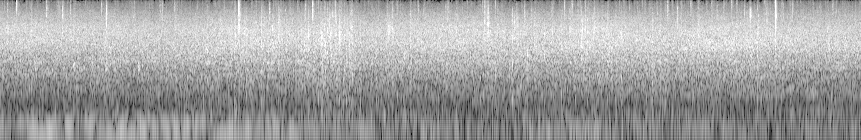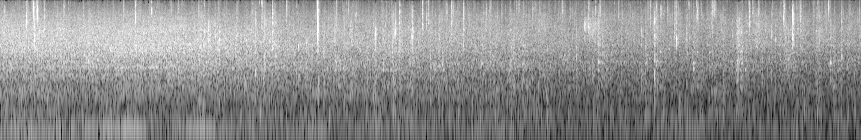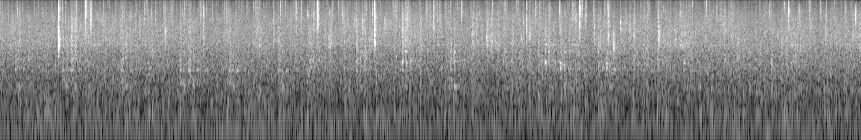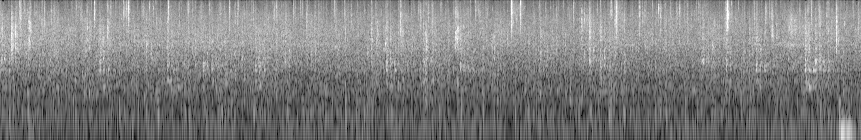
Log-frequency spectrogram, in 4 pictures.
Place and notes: Avenue Jean Jaures, Paris, France - pluie confinée du balcon
Labour day ORTF recording from balcony during confinement, rain and drops on the balcony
